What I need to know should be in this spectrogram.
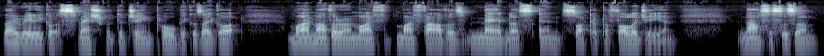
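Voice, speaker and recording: A middle-aged woman with a deep, gravelly voice, rambling candidly in a sweary, dramatic, confessional monologue. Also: flat delivery, unhurried, warm tone. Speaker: personal vlogger.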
